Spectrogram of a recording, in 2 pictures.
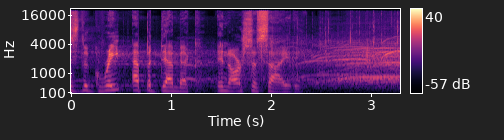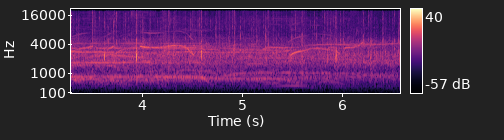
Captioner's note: cheering and applauding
